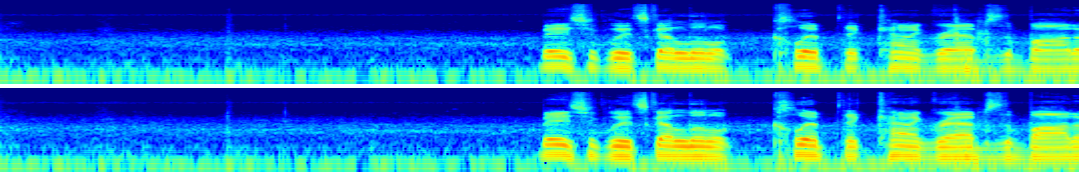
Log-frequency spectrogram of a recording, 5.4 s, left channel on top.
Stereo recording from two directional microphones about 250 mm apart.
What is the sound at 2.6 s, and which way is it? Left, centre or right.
Speech, right.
